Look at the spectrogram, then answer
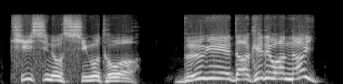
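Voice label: vox trs Japanese; Roman; kings raid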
